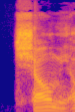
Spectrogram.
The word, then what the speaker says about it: Xiaomi: Xiaomi. Okay, gotcha. – Yeah. Yeah, show me, but it has an X. It's spelled with an X. – Yeah, X-I-A-O-M-I.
